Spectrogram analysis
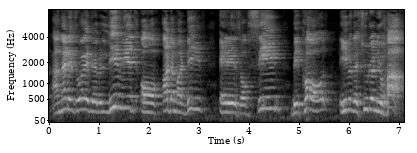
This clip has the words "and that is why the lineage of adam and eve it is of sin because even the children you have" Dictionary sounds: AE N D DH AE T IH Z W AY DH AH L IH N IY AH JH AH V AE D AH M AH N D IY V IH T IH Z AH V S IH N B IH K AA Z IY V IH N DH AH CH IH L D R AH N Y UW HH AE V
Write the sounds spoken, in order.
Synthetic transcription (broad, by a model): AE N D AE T IH Z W AY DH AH L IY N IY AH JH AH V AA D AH M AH D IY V IH T IH Z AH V S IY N B IH K AA Z IY V IH N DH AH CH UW D AH N Y UW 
